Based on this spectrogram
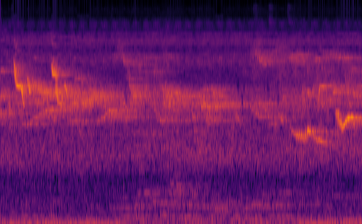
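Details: Morning chorus of birds: several high, thin chirps and twittering trills overlapping, with quick rising and falling whistled notes over a steady background hiss.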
